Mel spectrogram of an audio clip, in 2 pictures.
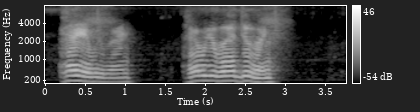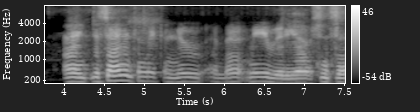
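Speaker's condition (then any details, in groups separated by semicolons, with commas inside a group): Duchenne muscular dystrophy; very limited chewing and swallowing, still eats by mouth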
